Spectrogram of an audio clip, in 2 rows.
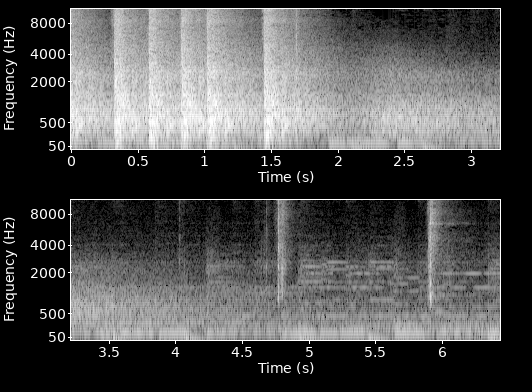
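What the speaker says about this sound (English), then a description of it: "Let's see if we can't put a few rounds through a rubber dummy here." .32 ACP Xtreme Cavitator rounds fired from a handgun into a ballistic gel dummy at an outdoor range: five loud, sharp shots in quick succession that ring out and decay, followed later by two faint clicks.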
